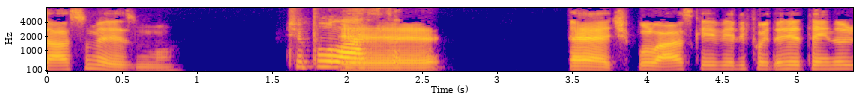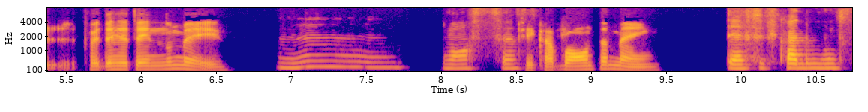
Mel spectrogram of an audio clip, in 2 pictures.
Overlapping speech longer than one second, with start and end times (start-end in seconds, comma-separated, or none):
none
